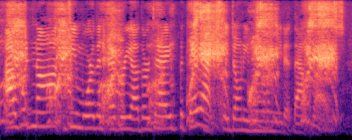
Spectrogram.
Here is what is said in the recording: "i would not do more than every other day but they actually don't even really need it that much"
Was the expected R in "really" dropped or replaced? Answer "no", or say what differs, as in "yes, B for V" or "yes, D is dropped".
yes, W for R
